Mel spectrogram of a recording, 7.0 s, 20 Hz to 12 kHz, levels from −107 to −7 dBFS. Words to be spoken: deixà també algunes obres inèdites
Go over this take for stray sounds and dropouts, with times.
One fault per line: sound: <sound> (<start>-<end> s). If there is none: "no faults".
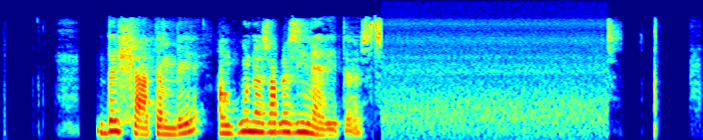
no faults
